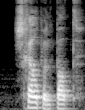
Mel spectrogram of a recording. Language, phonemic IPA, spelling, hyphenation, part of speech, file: Dutch, /ˈsxɛl.pə(n)ˌpɑt/, schelpenpad, schel‧pen‧pad, noun, Nl-schelpenpad.ogg
- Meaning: a shell-covered path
